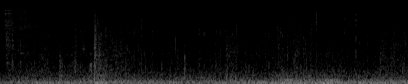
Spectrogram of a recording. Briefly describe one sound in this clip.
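A fire crackles and roars.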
